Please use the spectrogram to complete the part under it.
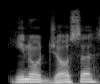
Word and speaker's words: Hinojosa: Uh, Gilberto Hinoja. Hino Josa, sorry I butchered your name.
